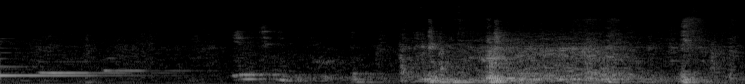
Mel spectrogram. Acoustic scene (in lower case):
elevator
